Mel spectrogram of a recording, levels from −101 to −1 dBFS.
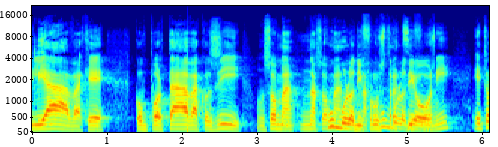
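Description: At 2.06 s the speech briefly freezes in an underrun with held sample. For 2.67 ms, which fits a 128-sample buffer, the waveform sits flat at its last value. No audio is lost and playback resumes where it stopped, so the seam passes with only a soft joint rather than a click.

From 3.32 s to 5.36 s a doubled audio track appears: a full-band copy of the speech trails the original by roughly 0.7 s, about 5 dB quieter. It is likely a second capture through a slower path. Unlike a room echo, the copy carries no decay or reverberant colour, and it starts and stops abruptly.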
